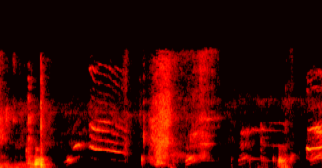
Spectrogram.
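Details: Two rescued kittens hungry for food and extra milk; short rising and falling mews mixed with bumps, rustling and a loud handling thud indoors.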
